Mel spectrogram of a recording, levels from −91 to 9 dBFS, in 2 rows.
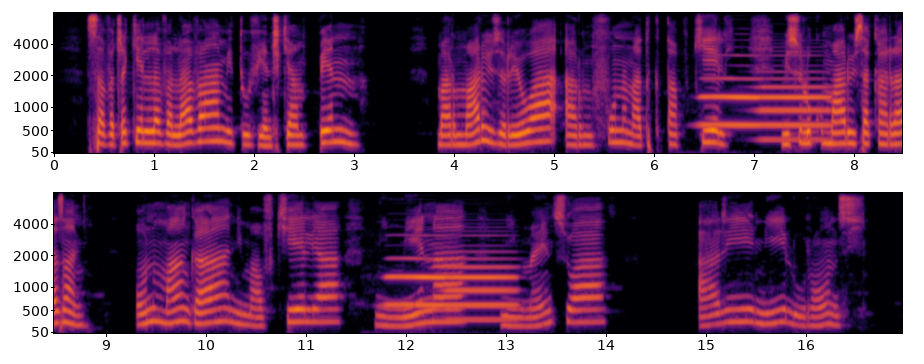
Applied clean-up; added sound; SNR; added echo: none; Wind instrument, woodwind instrument; -1 dB; none.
